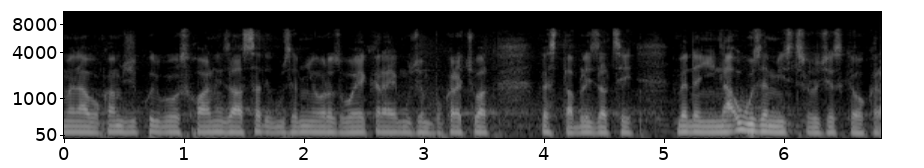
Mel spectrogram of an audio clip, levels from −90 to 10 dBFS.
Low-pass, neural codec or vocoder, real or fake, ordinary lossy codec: 7.2 kHz; none; real; AAC, 64 kbps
